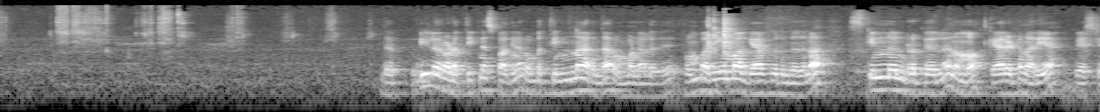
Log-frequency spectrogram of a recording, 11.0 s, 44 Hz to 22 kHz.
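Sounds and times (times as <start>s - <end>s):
vegetable peeler scraping carrot: 0.0s - 3.4s.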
